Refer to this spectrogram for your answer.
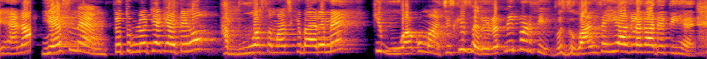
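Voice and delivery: loud, nagging aunt playing teacher; loud bossy aunt. Bua lecturing students about how aunts are treated, loud and nagging. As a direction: scold the class like a meddling aunt.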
